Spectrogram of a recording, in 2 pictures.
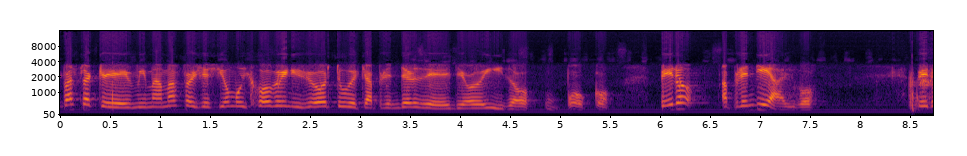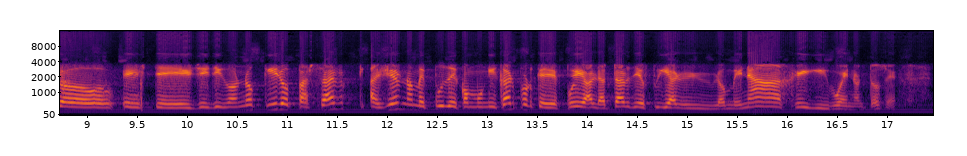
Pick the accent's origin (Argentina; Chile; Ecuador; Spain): Argentina; porque yo soy argentina, mis hermanos son argentinos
